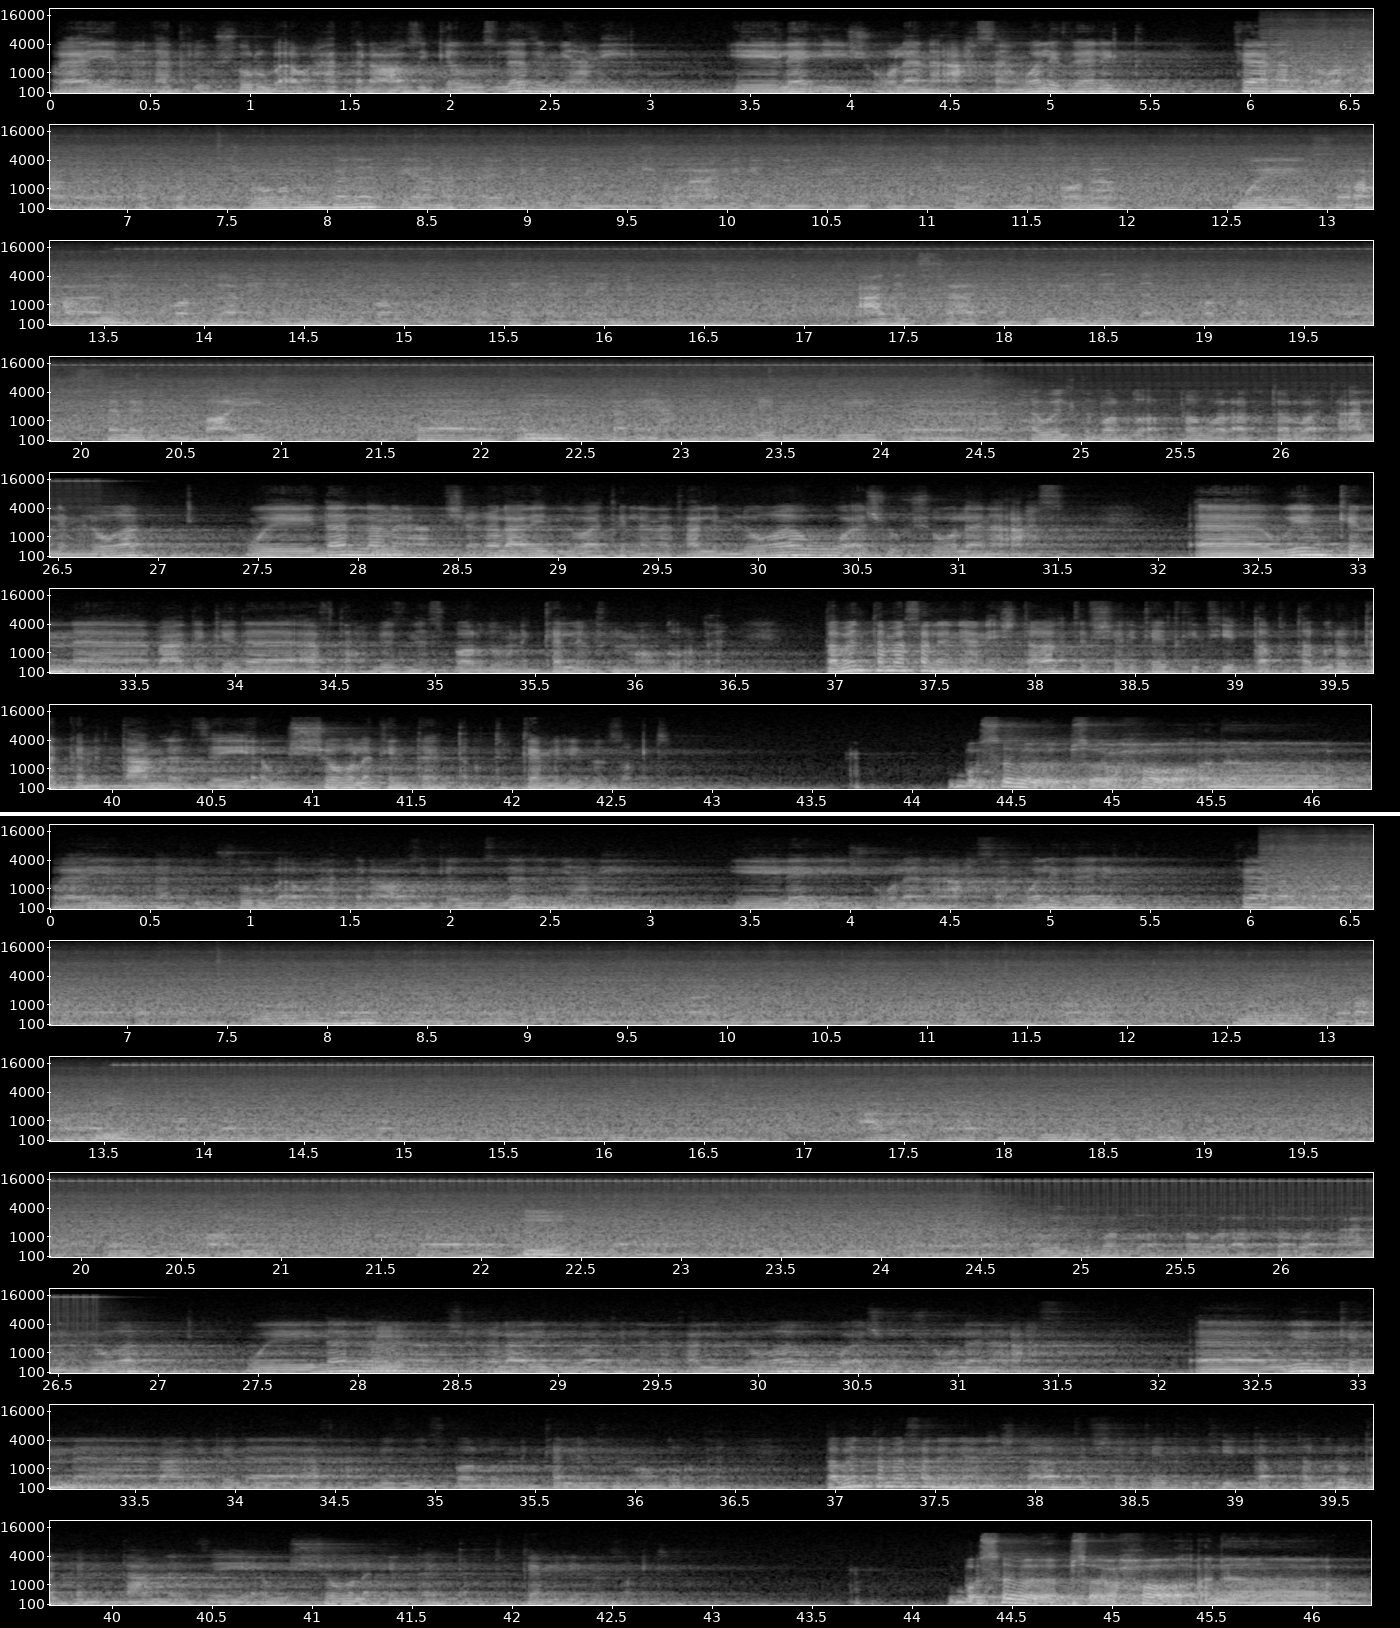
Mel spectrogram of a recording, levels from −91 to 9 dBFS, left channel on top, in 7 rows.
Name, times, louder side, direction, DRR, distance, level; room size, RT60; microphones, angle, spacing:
voice 1, 0.0-2.9 3.4-5.5 5.9-12.0 12.5-16.8 17.3-21.0 21.7-27.0 27.4-31.5 32.1-36.5 36.9-42.6, left 3 dB, 45° left, 10 dB, 0.5 m, -23 dB
Stream, 6.0-24.5, equal, 10° right, 3.8 m, -29 dB
sound 1, 13.5-26.7, right 4 dB, 80° right, 1.5 m, -36 dB
voice 2, 44.2-46.1, right 1 dB, 30° right, 6 dB, 0.7 m, -18 dB
26.0 x 12.5 x 2.6 m, 2.7 s
head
